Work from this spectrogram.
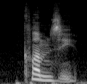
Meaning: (adjective) 1. Awkward, lacking coordination, not graceful, not dextrous 2. Not elegant or well-planned, lacking tact or subtlety
- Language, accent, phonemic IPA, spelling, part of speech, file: English, US, /ˈklʌmzi/, clumsy, adjective / noun, En-us-clumsy.ogg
